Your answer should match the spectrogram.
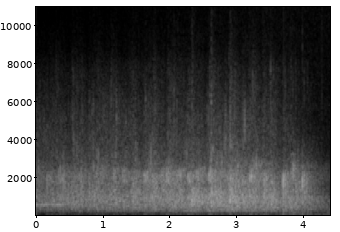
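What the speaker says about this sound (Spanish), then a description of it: "Pensé que iba a dar un aplauso." Church congregation applauding in a steady, dense wash of clapping that swells toward the middle and fades at the end, with no voice over it.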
